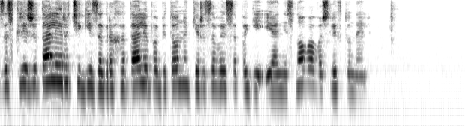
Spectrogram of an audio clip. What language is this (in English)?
Russian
